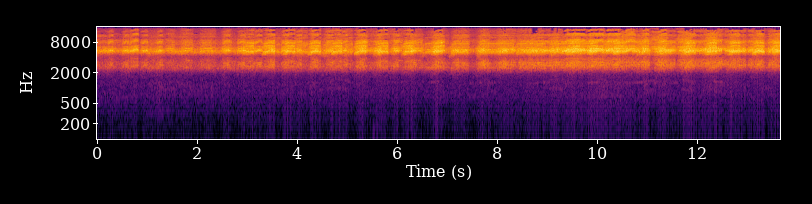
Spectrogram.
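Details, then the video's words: Cretan cicadas in the summer heat produce an unbroken, piercing high-pitched drone that pulses about twice a second, many insects overlapping into one dense chorus. "CICADAS IN CRETE - ΤΖΙΤΖΙΚΙΑ ΣΤΗΝ ΚΡΗΤΗ"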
